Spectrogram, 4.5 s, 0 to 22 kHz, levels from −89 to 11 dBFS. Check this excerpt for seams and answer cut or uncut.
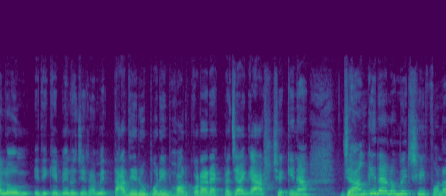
uncut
